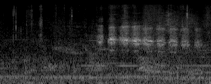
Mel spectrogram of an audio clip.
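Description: Shetland sheepdog puppy panting: a quick run of short breaths lasting about a second, starting about halfway through.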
